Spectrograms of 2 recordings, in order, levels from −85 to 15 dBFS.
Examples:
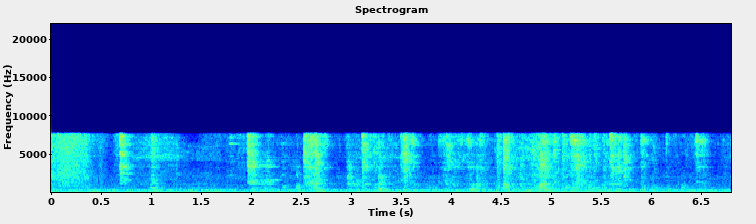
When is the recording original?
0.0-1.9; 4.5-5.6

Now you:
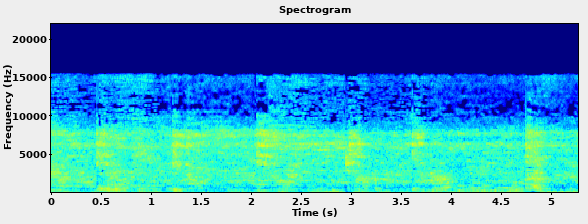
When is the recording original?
0.0-1.1; 2.3-3.8

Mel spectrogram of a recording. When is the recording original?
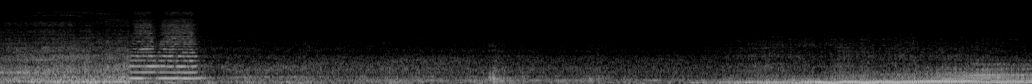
none

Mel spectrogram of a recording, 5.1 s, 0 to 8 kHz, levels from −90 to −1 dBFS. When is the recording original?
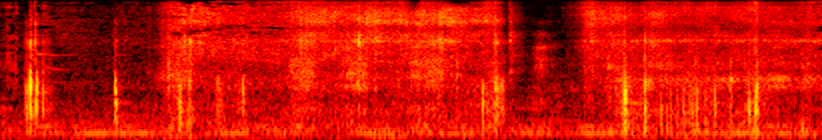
0.0-1.9

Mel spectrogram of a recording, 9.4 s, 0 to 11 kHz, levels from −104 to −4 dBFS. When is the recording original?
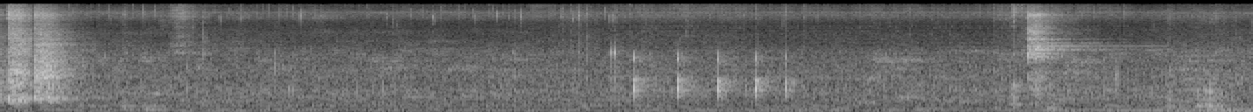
0.0-4.6; 8.5-9.4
